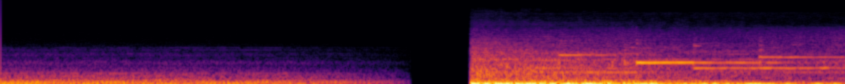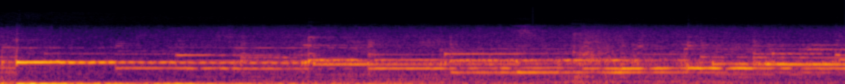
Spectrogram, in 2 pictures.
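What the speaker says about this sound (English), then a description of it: "one thing I always enjoyed in the summertime was the ice cream truck" After a low rumble and a brief gap of silence, the tinkling melody of an ice cream truck jingle plays clearly over a deep engine hum.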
